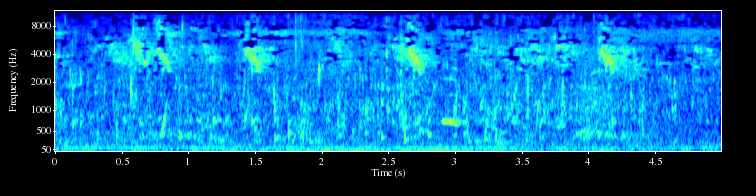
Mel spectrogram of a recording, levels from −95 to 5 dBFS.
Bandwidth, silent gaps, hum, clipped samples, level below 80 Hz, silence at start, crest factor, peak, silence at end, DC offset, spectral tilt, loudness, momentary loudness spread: 11.5 kHz; none; none; under 0.1%; -60 dBFS; 0 s; 20 dB; -22 dBFS; 0 s; under 0.1%; -0.5 dB/octave; -40 LUFS; 11 LU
